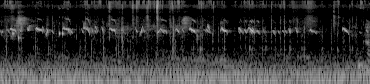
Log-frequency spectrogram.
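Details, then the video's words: Baby chickens just hatched, peeping busily: rapid high chirps, many slightly downslurred, tumbling over one another almost twice a second against a low droning hum. "Tot Murgi chicks chirping sounds Just Born Baby Gallina FRACAS Chicks Piar Loudly Sound"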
